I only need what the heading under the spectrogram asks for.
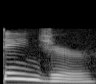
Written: Danger Islands

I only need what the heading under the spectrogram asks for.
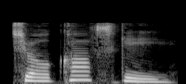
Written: tsiolkovsky

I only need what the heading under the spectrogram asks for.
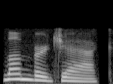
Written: lumberjack

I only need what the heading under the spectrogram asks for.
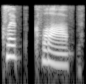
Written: clip-clop

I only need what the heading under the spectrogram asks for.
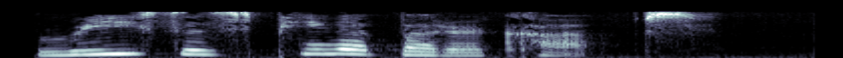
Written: reeses peanut butter cups

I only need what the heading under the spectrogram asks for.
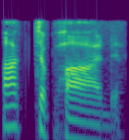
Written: octopod

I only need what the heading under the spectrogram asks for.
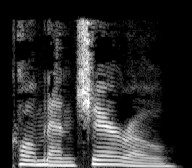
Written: comanchero

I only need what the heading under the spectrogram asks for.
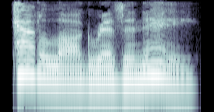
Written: catalogue raisonne

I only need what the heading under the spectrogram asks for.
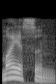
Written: myosin

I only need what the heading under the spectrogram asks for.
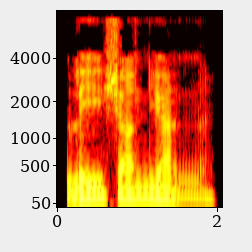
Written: Li Hsiennien

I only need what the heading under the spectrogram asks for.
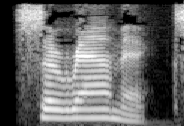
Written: ceramics

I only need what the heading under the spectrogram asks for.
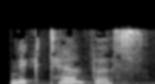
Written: nyctanthous

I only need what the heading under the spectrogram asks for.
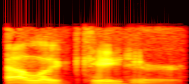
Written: allocator

